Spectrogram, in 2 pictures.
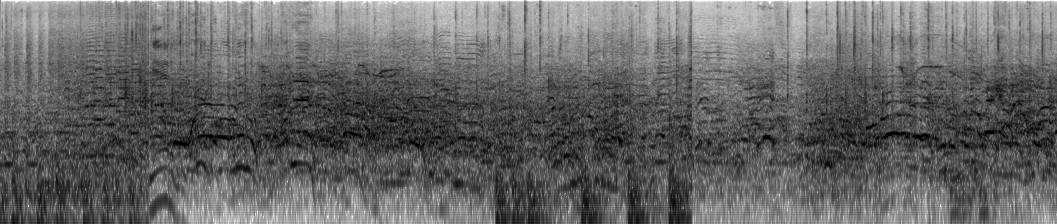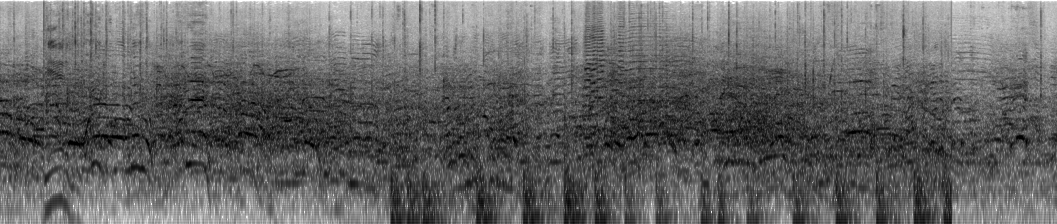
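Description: Many voices chanting or singing together, with a regular drum beat coming in for a few seconds near the middle and again through the last third.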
